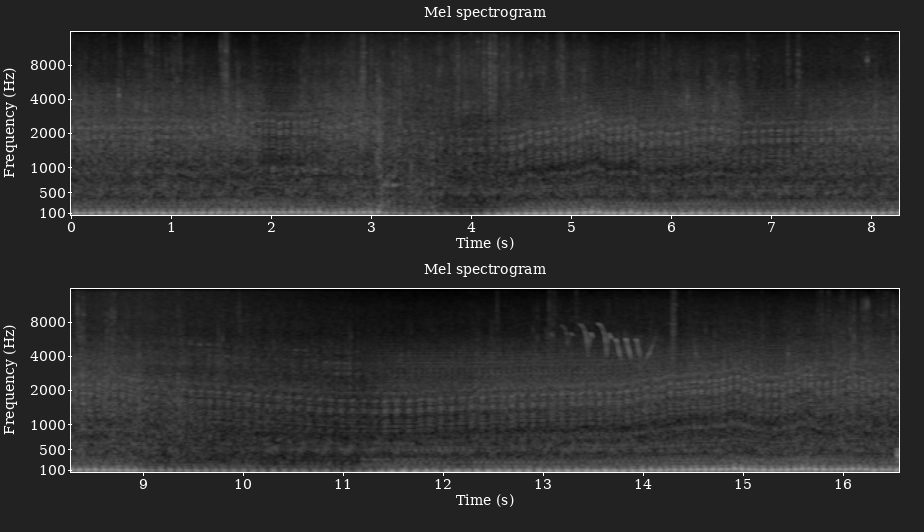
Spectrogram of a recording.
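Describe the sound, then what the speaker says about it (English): A vehicle engine in the video game Scrap Mechanic drones steadily during a long drive, a low loud hum that dips twice briefly before resuming, with no speech over it. "the efficiency engine I have right now, since I'm doing a long drive"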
